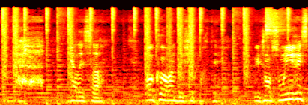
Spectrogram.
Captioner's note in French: Soupir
